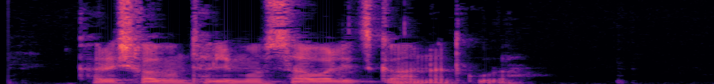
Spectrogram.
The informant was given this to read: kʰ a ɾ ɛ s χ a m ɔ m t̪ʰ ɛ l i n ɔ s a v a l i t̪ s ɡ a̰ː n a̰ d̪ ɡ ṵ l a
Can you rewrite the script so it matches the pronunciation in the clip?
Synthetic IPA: kʰ a ɾ ɛ ʃ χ a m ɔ m t̪ʰ ɛ l i m ɔ s a v a l i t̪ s ɡ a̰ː n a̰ d̪ ɡ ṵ ɾ a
